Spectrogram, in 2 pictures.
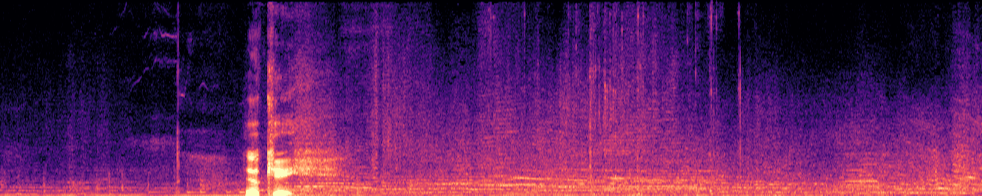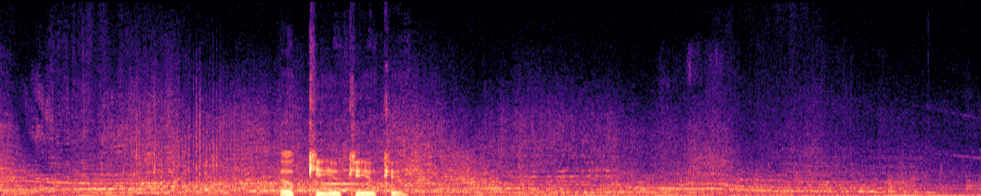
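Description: Racing car engines whine, rising and falling as they pass by.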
